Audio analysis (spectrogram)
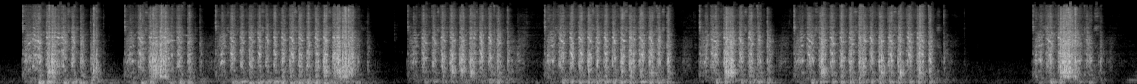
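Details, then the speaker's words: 1982 Yamaha XJ750 with filters on, cranking on starting fluid: repeated bursts with a harsh, rapid metallic rattle from the starter clutch, and the engine never catches, not even a cough. "hear that rattle that's the um starter clutch I can't even get a cough with s fluid"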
